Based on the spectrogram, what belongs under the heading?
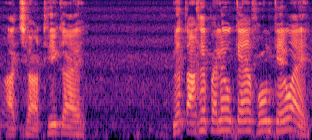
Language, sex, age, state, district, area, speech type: Sindhi, male, 45-60, Delhi, South Delhi, urban, spontaneous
